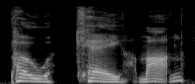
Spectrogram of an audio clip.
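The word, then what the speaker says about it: Pokémon: this fall of 1998 pokemon pronounced po k man for game boy and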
